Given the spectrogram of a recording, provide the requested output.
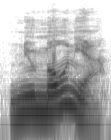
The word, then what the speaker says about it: pneumonia: The P is silent in PS or PN words.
